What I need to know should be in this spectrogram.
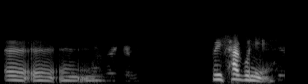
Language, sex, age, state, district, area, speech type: Bodo, female, 60+, Assam, Udalguri, rural, conversation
